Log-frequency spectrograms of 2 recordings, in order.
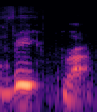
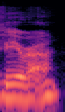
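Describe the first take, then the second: First: It is said in a Bahamian accent. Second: It is said in a British accent.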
